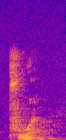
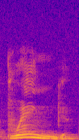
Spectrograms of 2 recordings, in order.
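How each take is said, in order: First: The word ends with no g sound. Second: A g sound is heard at the end. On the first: The speaker calls it right. "Non, je dis point" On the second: The speaker calls it wrong. "Je ne vais pas dire poing ou poinge"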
